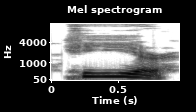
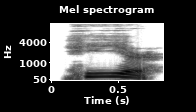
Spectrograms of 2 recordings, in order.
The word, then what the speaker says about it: here: here que significa aquí la H se pronuncia como una J suave después va un sonido de I largo y luego solo un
